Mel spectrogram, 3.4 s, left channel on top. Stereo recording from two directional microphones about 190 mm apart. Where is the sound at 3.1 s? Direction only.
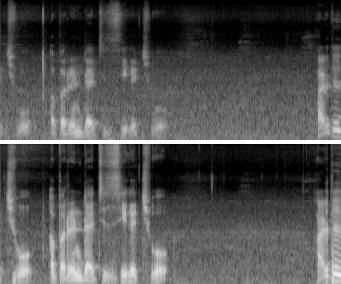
40° right (ahead or behind).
